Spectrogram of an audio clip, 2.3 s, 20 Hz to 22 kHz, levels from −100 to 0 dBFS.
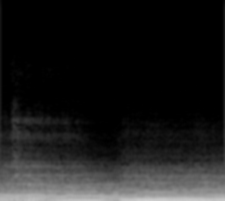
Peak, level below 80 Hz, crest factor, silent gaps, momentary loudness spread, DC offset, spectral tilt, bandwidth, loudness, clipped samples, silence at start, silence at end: -10 dBFS; -40 dBFS; 12 dB; none; 5 LU; under 0.1%; -11 dB/octave; 4.2 kHz; -23 LUFS; under 0.1%; 0 s; 0 s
